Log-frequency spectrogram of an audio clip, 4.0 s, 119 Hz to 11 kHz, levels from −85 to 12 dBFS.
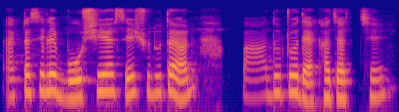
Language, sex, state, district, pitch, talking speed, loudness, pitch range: Bengali, female, West Bengal, Cooch Behar, 245 Hz, 150 wpm, -16 LUFS, 220-265 Hz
